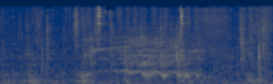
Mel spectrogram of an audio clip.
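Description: Horse whinnying, a quavering call from about half a second in to past the middle, with a few hoof clops.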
